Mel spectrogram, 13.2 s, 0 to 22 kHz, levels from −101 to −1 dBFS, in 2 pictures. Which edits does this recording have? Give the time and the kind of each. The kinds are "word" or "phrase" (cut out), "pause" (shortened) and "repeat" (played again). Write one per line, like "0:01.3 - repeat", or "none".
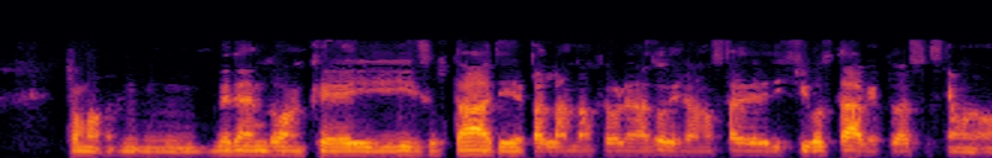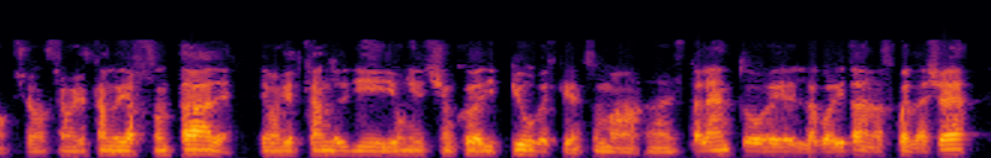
0:08.3 - pause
